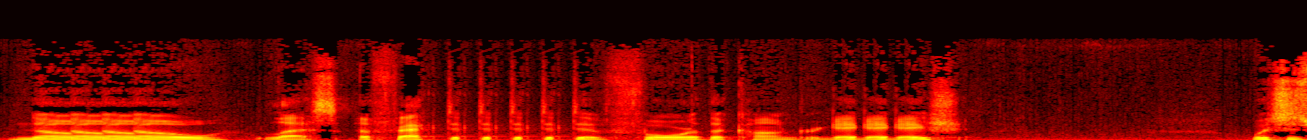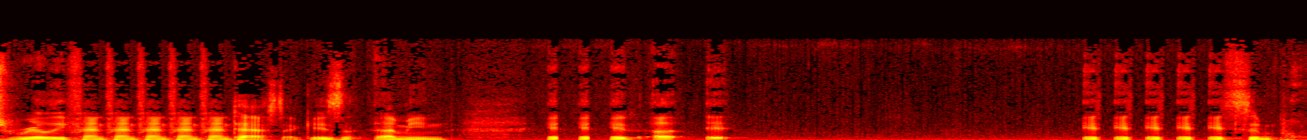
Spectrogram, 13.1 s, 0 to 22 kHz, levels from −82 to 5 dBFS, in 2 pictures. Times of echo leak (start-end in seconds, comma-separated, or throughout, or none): none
